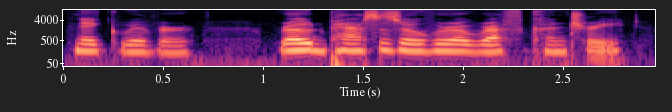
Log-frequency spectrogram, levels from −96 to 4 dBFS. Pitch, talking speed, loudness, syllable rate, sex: 180 Hz, 140 wpm, -19 LUFS, 5.4 syllables/s, female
